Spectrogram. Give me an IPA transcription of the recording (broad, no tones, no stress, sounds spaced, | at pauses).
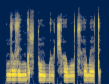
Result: n z ɯ z i ŋ ɡ ɯ ɬ t ũ ɡ͡b ɯ t͡ʃʰ ə w u t͡sʰ e w e t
